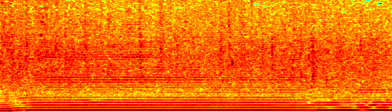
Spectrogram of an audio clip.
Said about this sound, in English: Listen to the rain on the armor, the metal helmets. Listen how wonderful that detail is.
